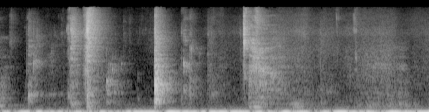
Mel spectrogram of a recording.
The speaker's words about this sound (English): Chill out. Drink some water.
